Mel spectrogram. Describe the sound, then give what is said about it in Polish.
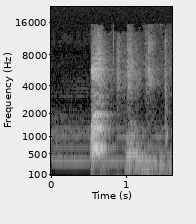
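A dog yaps sharply once, then lets out a string of shorter, whiny barks, somewhat muffled, over a steady electrical hum with no one talking. “Słyszysz jakiegoś ujadającego psa w, sali obok.”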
